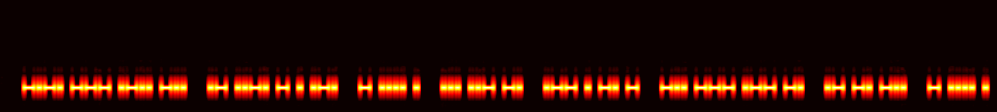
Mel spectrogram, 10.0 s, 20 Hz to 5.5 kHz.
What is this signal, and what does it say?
Morse code, heard as a keyed tone, about 34 wpm, 600 Hz. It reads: COLD AFTER THE SUN WENT DOWN AND THE
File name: the old man and the sea / the old man and the sea 1 35wpm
